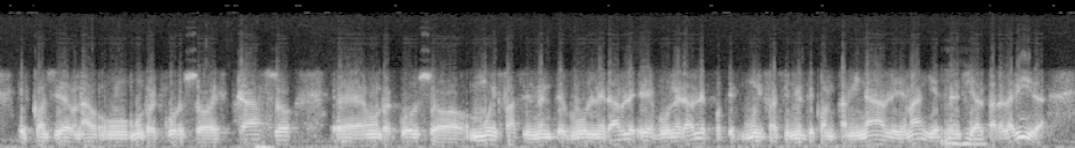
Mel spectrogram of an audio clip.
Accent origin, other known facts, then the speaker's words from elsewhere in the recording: Argentina; pero como argentinos, con una visión más amplia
